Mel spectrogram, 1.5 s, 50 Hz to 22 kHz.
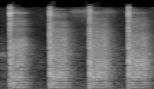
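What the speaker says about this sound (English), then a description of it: "So a good 3 bangs with the hammer." A hammer strikes a concave setting tool fitted over a snap stud cap, four sharp, evenly spaced bangs about 0.4 seconds apart, close and loud with no talking.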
